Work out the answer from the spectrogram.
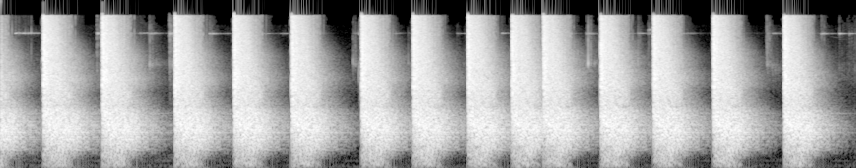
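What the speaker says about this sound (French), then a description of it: "on va tirer avec le Alien" Around fourteen sharp, loud shots from the Alien piston pistol, fired one at a time in a steady, evenly spaced rhythm, each a crisp crack with a short ringing decay, and no talking.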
